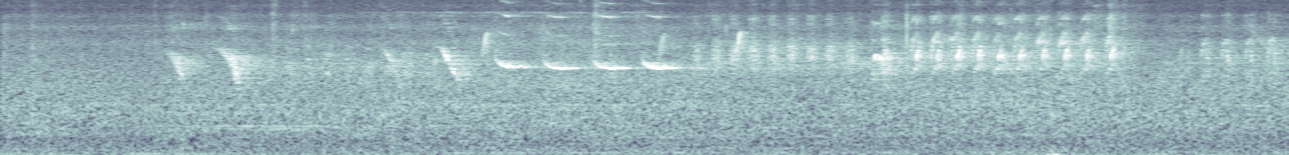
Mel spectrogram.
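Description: Small birds chirping in the trees: a few quick downward-sliding notes, then a run of four short even notes, then a fast chattering trill, over a steady low rumble of outdoor background noise. A brief low thump comes about six and a half seconds in.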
